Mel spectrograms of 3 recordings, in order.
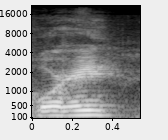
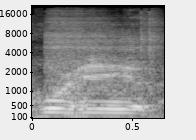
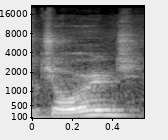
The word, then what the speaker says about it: Jorge: of Blame It on Jorge. I'm not honestly not. I think he's. For the longest time I thought it was George, right. And then I realized it was spelled with a J.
